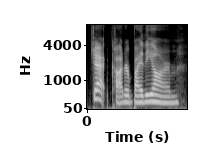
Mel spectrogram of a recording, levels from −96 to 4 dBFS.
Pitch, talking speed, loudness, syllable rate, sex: 195 Hz, 240 wpm, -19 LUFS, 4.9 syllables/s, female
